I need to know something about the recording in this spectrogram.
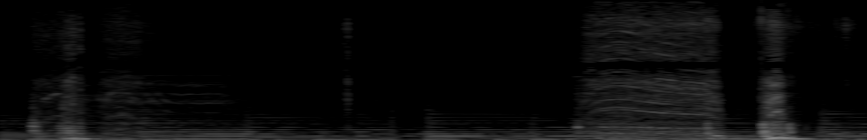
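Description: Cordless drill driving screws into pine lumber in two bursts, a short one near the start and a longer one about three seconds in, over background music.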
